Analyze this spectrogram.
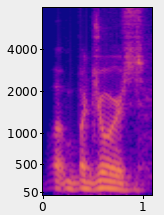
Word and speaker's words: bourgeois: I would just go confidently and say Borgios. Borgio. I don't know. I really don't know. I've been through this before. It's Bourgeois. And it's a meat market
